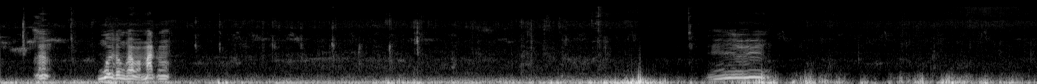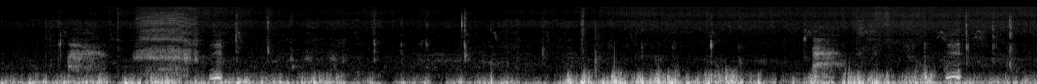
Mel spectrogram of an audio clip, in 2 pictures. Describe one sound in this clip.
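A man hums and makes short sounds of delight with his mouth full.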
